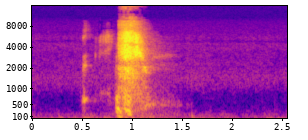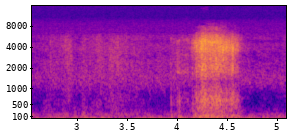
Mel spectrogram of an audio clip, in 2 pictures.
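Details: Deliberately induced sneezing on a day of unusually sensitive, itchy nose: a short catch of breath, then one loud sneeze and a softer second sneeze a few seconds later.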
